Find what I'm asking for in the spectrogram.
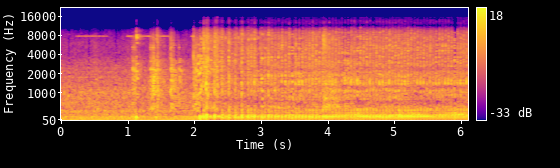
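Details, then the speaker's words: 1937 Sears Water Witch 2.5 hp outboard, 83 years old, revived after decades in a shed, running in water: small two-stroke catches and settles into a fast, even buzzing run that picks up steadily as throttle opens; normal, healthy running. "we got water now i'm gonna go with one turnout sounds good let's give her a little more throttle"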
